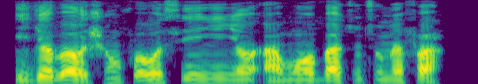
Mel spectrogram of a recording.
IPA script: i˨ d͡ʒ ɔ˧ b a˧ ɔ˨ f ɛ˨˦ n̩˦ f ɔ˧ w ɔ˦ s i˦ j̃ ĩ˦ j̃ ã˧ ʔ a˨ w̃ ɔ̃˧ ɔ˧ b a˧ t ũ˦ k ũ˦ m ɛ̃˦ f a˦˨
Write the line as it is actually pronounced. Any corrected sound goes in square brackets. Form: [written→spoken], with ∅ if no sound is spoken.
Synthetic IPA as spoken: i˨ d͡ʒ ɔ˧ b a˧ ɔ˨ [f→ʃ] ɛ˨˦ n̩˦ f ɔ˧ w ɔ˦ s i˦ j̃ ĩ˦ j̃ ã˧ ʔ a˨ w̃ ɔ̃˧ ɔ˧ b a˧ t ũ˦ [k→t] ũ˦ m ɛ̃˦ f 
